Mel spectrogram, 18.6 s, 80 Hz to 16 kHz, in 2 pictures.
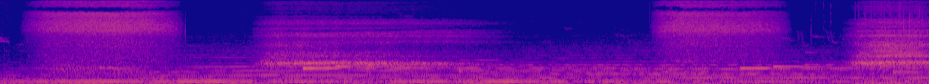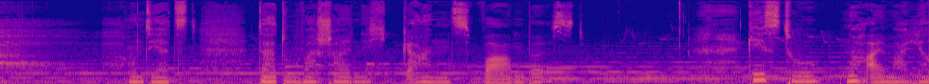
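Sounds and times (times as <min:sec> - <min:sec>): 
slow deep conscious breathing during a guided exercise: 0:00.0 - 0:10.6, 0:11.2 - 0:11.8
sustained low musical drone: 0:00.0 - 0:18.5
speech: 0:10.6 - 0:15.2, 0:16.8 - 0:18.5.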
